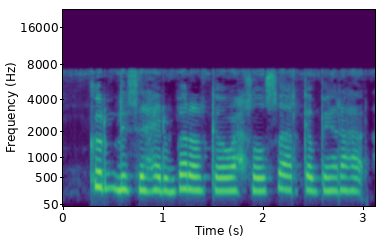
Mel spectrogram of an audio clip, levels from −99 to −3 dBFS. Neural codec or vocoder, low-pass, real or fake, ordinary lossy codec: codec, 16 kHz, 4 kbps, X-Codec, WavLM features, trained on Multilingual LibriSpeech; 7.2 kHz; fake; none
